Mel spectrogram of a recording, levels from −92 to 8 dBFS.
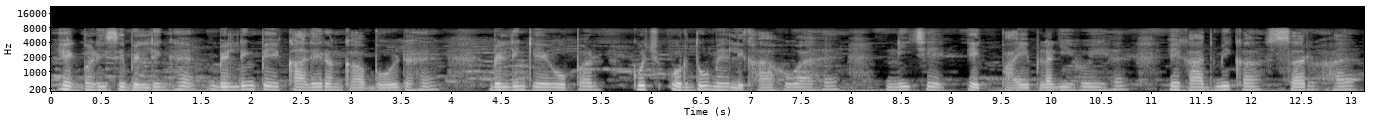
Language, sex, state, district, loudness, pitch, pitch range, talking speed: Hindi, male, Bihar, Bhagalpur, -20 LUFS, 150 Hz, 140-160 Hz, 145 wpm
